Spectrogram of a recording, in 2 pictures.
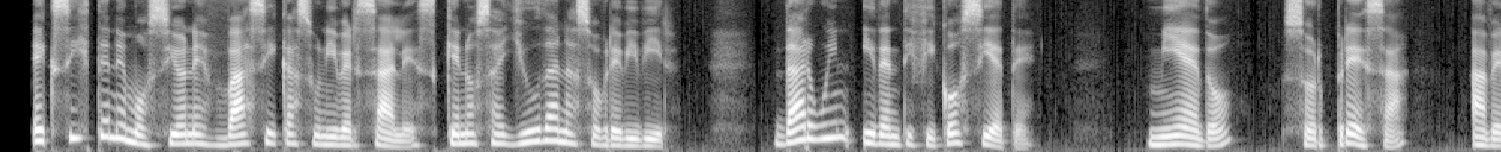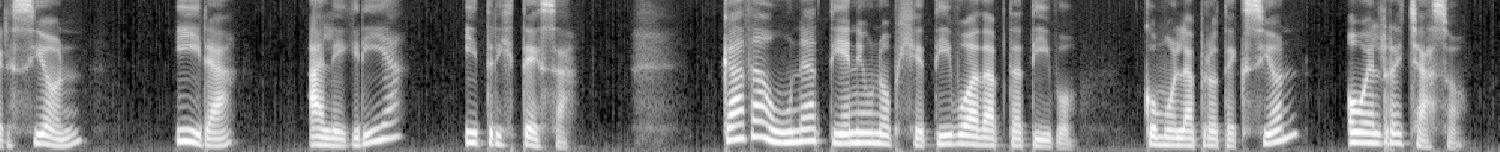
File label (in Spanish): locucion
